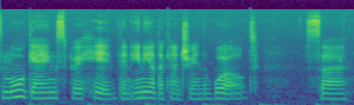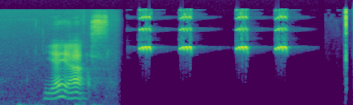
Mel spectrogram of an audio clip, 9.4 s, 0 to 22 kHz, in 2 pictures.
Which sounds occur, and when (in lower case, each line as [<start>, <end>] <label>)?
[0.00, 3.43] woman speaking
[0.00, 9.43] background noise
[3.47, 4.03] breathing
[4.07, 4.60] woman speaking
[5.29, 6.34] woman speaking
[6.56, 6.73] cricket
[7.10, 7.31] cricket
[7.84, 8.06] cricket
[8.32, 8.57] cricket
[9.25, 9.43] clicking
